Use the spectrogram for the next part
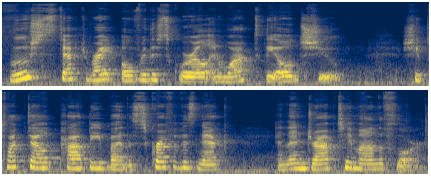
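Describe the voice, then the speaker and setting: A woman librarian reading a children's chapter book aloud, lively, jumping up in pitch for the characters. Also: unhurried, echoey room, slight background noise, rough recording. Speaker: school librarian. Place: school library.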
